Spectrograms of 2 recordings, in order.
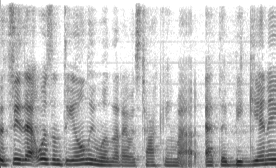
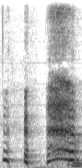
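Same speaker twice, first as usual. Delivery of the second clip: high held-back laugh; stifled giggles. Real, not acted. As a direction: giggle you can't hold in. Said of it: "my wife who's trying not to laugh".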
